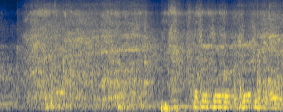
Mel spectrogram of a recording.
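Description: Electric motors of toy cars whine at high speed.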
